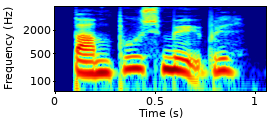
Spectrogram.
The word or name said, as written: bambusmøbel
